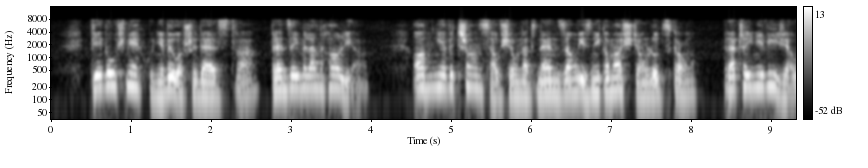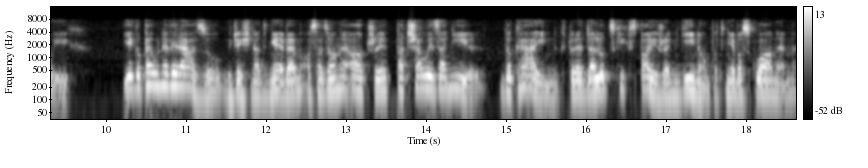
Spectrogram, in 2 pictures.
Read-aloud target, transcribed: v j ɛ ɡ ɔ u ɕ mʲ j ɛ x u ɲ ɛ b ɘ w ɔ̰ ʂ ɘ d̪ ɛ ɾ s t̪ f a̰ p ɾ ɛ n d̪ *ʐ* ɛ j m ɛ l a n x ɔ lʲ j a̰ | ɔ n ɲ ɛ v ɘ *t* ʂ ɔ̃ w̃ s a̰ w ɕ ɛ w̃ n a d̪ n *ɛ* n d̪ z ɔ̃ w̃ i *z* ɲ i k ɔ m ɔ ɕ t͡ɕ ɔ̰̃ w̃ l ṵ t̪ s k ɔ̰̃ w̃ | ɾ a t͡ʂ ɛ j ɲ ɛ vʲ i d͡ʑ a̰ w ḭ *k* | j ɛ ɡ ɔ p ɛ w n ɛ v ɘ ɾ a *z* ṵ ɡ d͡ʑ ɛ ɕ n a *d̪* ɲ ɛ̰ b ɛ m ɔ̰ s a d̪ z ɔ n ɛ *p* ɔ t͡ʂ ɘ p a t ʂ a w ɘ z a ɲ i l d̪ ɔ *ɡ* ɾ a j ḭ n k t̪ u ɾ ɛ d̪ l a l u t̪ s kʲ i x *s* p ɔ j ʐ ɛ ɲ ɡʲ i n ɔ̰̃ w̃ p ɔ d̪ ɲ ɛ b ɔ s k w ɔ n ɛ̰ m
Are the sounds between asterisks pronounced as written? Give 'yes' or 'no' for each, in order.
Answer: no, yes, yes, yes, no, yes, yes, no, no, yes

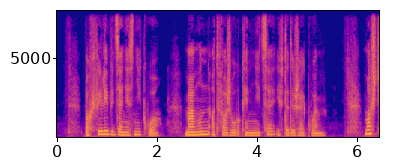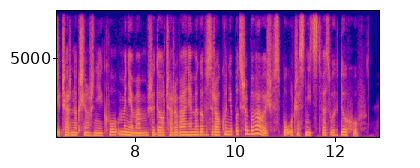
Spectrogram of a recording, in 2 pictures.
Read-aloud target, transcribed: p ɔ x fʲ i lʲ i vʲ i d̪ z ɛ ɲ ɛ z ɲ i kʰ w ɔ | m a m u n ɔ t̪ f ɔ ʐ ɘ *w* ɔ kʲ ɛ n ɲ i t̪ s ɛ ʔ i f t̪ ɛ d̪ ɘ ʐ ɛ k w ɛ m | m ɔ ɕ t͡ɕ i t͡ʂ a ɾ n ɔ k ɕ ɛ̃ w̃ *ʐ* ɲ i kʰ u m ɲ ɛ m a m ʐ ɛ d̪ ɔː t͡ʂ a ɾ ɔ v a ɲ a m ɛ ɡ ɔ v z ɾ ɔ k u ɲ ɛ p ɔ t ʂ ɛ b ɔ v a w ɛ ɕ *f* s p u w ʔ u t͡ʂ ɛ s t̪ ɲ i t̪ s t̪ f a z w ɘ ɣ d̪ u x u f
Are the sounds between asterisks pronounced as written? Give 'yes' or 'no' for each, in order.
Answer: yes, yes, yes

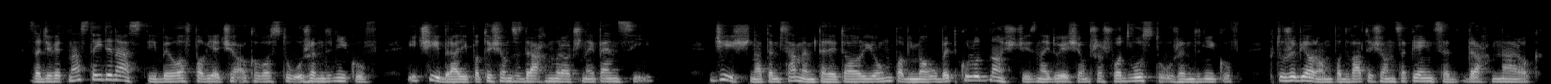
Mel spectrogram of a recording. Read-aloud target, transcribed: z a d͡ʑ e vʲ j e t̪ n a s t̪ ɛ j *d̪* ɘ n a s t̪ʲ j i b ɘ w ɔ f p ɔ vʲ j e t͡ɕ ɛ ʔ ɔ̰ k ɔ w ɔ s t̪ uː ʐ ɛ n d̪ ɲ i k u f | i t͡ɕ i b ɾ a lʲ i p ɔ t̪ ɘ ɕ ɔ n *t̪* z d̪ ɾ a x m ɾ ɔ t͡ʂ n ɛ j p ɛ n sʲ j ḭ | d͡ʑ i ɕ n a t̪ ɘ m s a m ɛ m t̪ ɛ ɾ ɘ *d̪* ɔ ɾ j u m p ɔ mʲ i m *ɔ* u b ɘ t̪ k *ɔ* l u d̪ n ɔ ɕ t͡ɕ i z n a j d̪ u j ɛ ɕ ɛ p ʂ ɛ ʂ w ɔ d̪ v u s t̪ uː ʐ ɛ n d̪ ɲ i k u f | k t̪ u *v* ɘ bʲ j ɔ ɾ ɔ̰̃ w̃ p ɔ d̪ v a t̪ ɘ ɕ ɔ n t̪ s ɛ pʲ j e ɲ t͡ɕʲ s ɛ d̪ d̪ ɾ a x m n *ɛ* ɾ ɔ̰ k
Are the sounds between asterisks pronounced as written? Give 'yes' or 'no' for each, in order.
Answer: yes, no, no, yes, no, no, no

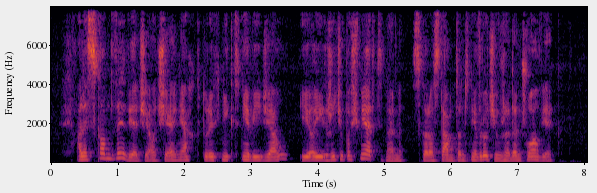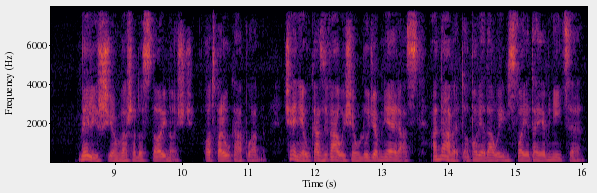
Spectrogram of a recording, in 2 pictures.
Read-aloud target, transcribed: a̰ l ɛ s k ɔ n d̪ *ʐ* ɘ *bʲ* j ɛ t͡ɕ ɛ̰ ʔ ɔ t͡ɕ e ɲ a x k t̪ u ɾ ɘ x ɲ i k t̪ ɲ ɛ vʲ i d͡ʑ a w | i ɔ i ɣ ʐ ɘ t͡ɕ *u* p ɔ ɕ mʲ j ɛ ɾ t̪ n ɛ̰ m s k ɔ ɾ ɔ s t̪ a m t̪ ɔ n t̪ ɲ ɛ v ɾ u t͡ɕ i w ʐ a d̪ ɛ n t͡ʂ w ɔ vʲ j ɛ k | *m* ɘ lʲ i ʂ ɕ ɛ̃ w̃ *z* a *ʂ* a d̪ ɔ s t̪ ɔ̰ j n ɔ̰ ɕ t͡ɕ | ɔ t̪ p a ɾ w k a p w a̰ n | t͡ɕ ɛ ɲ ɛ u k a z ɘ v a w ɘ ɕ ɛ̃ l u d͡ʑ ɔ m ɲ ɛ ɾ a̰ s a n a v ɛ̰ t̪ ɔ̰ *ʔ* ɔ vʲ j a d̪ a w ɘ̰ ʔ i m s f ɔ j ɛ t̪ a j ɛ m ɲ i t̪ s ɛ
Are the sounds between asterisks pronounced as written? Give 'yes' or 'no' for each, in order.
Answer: no, no, yes, yes, no, yes, no

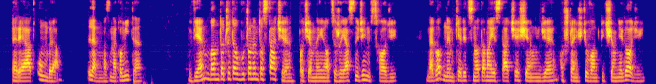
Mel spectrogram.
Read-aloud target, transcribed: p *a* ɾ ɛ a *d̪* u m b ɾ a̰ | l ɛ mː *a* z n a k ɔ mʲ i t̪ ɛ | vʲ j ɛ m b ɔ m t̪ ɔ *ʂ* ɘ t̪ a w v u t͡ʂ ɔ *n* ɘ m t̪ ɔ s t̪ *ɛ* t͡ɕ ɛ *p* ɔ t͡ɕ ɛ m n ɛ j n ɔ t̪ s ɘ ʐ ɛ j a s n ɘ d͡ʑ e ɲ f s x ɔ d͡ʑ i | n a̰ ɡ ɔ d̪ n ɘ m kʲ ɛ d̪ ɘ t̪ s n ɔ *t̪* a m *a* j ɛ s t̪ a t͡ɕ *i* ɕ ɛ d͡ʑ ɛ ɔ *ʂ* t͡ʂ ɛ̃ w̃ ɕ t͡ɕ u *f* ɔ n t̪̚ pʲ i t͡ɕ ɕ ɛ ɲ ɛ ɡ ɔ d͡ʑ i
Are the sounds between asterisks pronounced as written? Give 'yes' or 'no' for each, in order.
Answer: no, no, yes, no, yes, no, yes, yes, yes, no, yes, no

